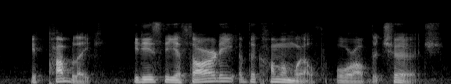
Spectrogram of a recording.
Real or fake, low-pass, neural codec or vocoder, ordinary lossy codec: real; 7.2 kHz; none; Opus, 16 kbps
